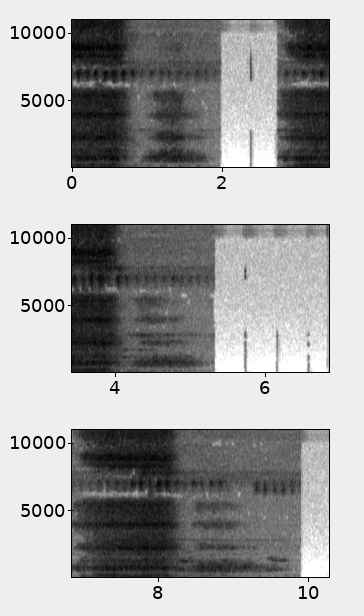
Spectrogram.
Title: Sleeping Girl Loudly Snore, Bruxism, Delirious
